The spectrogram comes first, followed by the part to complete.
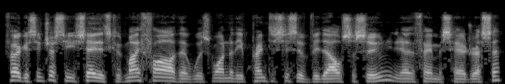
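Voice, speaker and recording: A man asking quick, eager questions in a casual interview chat over a video call. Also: a little high, pushed and bright, dry recording.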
